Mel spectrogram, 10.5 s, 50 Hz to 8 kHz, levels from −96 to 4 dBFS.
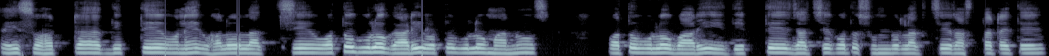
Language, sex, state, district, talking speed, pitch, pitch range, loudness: Bengali, male, West Bengal, Malda, 125 wpm, 175 Hz, 165-185 Hz, -26 LUFS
